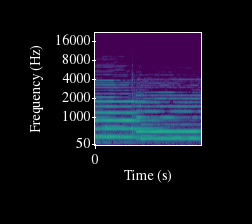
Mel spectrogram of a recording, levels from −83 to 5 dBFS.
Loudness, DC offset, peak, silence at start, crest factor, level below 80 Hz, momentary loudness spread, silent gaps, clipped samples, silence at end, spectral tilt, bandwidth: -31 LUFS; under 0.1%; -20 dBFS; 0 s; 10 dB; -72 dBFS; 2 LU; none; under 0.1%; 0 s; -5.5 dB/octave; 10 kHz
